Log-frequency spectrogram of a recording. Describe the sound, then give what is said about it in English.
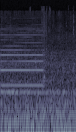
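A single sustained car horn honk, sounded by the driver at somebody, blares for almost a second, loud, then cuts off, leaving the steady low rumble of road noise from inside a moving car. “Anyway, I just honked at somebody. I'm driving.”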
